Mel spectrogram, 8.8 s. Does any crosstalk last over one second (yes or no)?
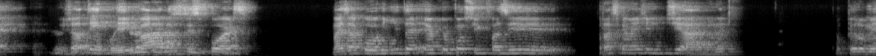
yes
